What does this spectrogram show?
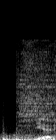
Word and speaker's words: Fieri: Fieri, is how you say it.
